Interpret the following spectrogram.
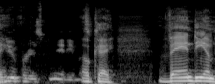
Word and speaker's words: vanadium: How do you pronounce that one again? I never heard of that one. Yeah, it's vanadium.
